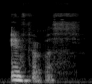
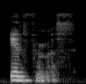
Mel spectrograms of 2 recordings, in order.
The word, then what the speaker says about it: infamous: Word number seven, it means famous for something bad and it's pronounced as infamous. Infamous. It's not infamous. I know it might seem like it, but it's infamous. Infamous.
